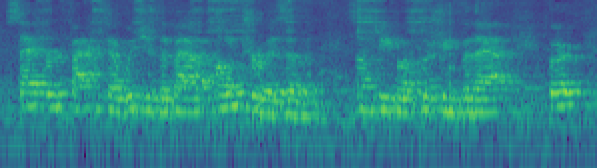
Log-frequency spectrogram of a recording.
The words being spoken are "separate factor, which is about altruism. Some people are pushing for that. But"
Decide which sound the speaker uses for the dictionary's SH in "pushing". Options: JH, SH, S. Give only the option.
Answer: SH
